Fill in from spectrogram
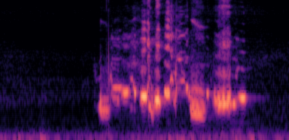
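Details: Australian magpie warbling at close range in a garden: a quick run of mellow, gurgling, fluty notes with throaty chortles, rising and falling over about two seconds, clear against near silence.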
